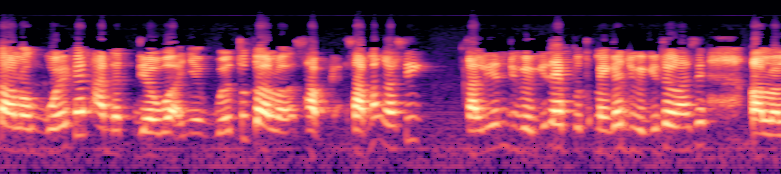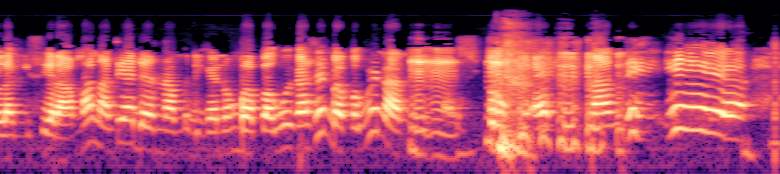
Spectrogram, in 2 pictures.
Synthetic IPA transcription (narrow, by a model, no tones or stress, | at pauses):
kaloɡuɛkanadak̚d͡ʒawaɲaɡuɛt̪ukalosasamaŋɡaʔsɪh | kaliand͡ʒuɡaɡit̪ujaŋput̪̚meɡad͡ʒuɡaɡit̪ujŋasɪhkalolaɡisiɾamanant̪iadanamadiŋanwaŋbapaɡuɛkasianbapaɡuɛnant̪iat̪əɾʊsɡɛnant̪iːa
